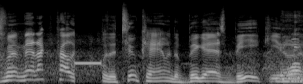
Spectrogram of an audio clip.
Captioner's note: beep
